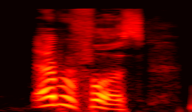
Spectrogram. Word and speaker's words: Eberflus: Is it Eberflus? Eberflus? How do you say it, Pete? You're the pronunciation guy. Did I get it right the first time? – Eberflus.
